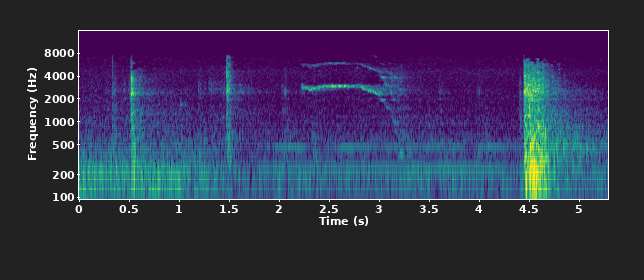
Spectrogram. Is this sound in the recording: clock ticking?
yes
